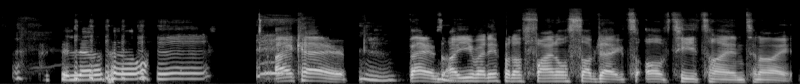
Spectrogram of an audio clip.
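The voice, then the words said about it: Soft Southern American accent. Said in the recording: “down south, southerner ... sound southern, like a little southern, like a soft southern accent”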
